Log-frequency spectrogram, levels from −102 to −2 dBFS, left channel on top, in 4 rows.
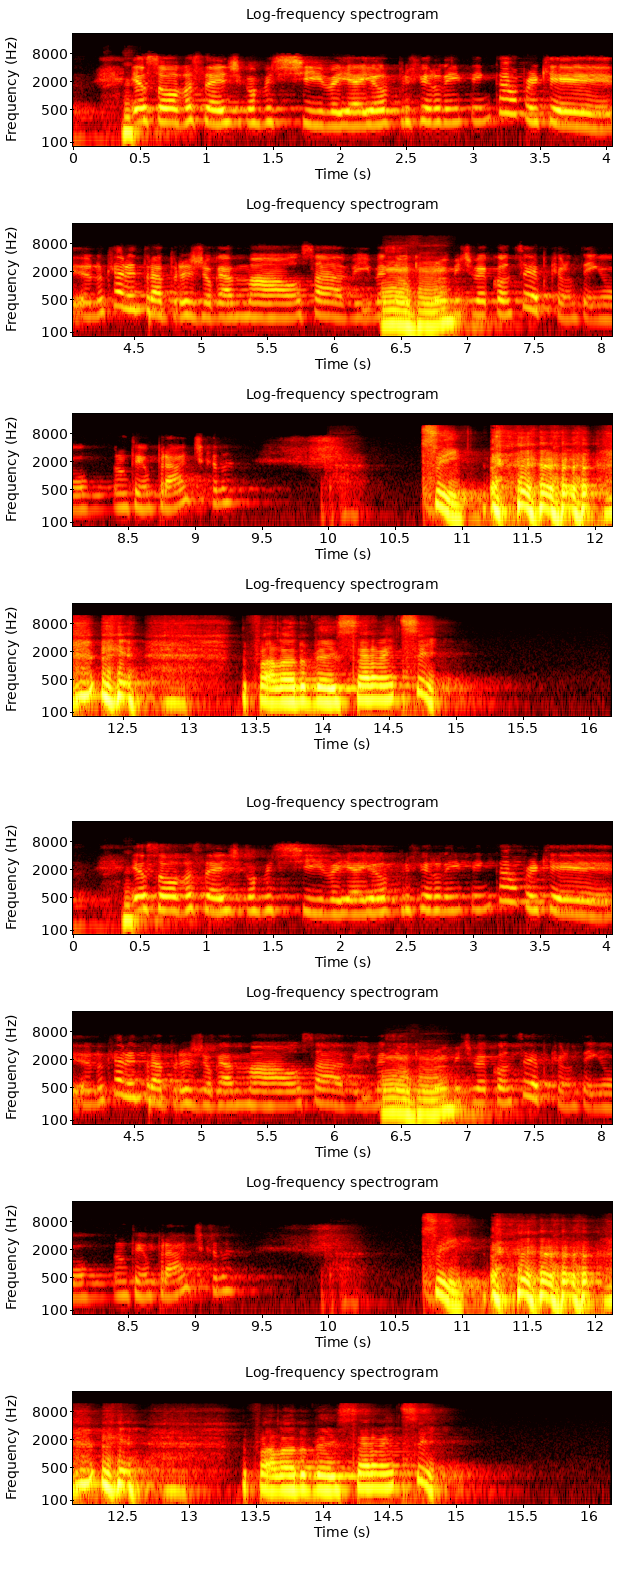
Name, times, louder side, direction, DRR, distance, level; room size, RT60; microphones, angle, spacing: voice 1, 0.2-9.3 9.9-10.1, left 3 dB, 85° left, 9 dB, 2.1 m, -33 dB
voice 2, 6.4-6.9 10.7-14.8, left 2 dB, 55° left, 9 dB, 0.9 m, -23 dB
27.0 x 20.0 x 9.7 m, 0.93 s
head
